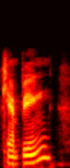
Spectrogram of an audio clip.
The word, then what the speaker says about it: camping: So here on the word camping, the stress is on the end instead of camping. Okay, it's camping.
